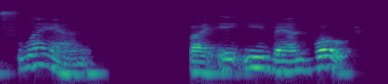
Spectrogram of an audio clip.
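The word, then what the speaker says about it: van Vogt: called slan by AE van vote it's pronounced like you know Cas your vote uh this person this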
